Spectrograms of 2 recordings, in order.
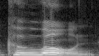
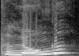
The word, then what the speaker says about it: cologne: If your man stinks, he needs to spray some cologne, to smell nice. So again the letter G here goes silent. It’s not cologne, but its cologne. That’s the correct pronunciation.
